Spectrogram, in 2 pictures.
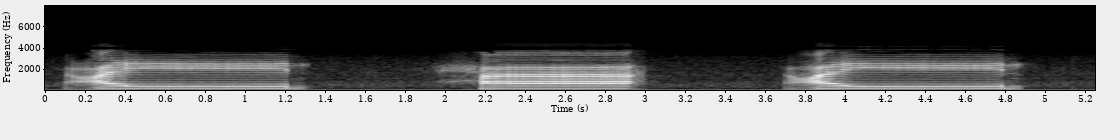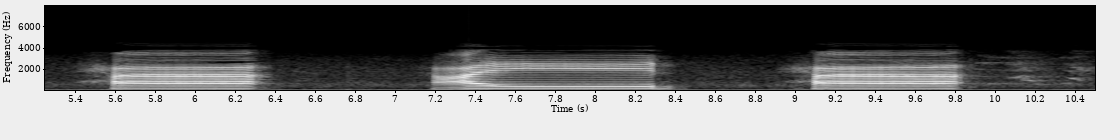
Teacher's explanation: اسی طرح عین ہا، عین ہا. یہ وسط حلق سے یعنی حلق کے درمیانی حصے سے ادائیگی ہوگی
